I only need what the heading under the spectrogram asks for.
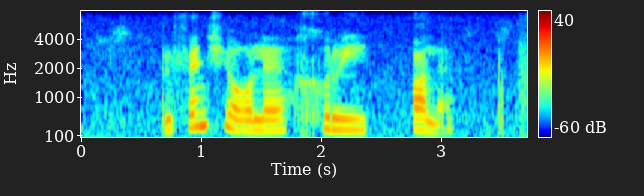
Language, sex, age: Afrikaans, female, 20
